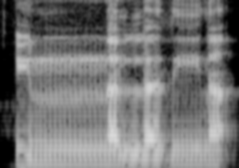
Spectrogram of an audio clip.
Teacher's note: نون مشدد پہ غنہ ضروری ہے، ٹھیک ہے، غننے کی مقدار 1 الف کے برابر ہوتی ہے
